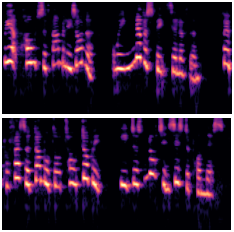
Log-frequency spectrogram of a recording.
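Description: A woman voices a small, devoted male house elf for a storybook, squeaky, nervous and deferential, excitable and speaking in broken grammar. She talks a little fast in an earnest, confidential mood.

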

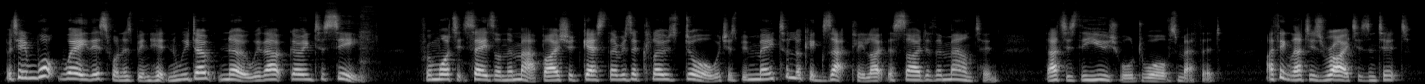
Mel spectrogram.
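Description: A woman voicing a stern, commanding old male wizard in a storybook reading, speaking forcefully and with emphasis. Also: mid-range voice, moderate pace, natural voice.

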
